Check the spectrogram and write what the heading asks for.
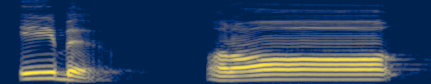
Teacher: এই বা টা হচ্ছে কলকলার হরফ ধাক্কা দিয়ে পড়তে হবে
